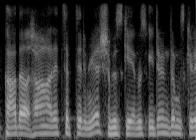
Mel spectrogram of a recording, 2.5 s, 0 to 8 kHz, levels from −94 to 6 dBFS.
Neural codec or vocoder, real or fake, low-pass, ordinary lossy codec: codec, 16 kHz, 1 kbps, X-Codec, HuBERT features, trained on general audio; fake; 7.2 kHz; none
